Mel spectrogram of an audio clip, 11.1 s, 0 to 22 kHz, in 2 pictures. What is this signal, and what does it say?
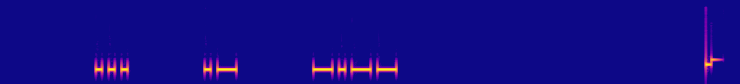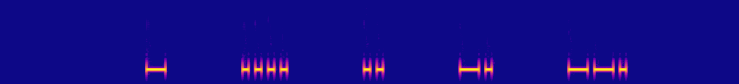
Morse code, heard as a keyed tone, about 25 wpm, spaced as for 12 wpm, 690 Hz. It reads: SAY THING
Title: 4x Character Spacing - Top 300 Words - 25wpm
